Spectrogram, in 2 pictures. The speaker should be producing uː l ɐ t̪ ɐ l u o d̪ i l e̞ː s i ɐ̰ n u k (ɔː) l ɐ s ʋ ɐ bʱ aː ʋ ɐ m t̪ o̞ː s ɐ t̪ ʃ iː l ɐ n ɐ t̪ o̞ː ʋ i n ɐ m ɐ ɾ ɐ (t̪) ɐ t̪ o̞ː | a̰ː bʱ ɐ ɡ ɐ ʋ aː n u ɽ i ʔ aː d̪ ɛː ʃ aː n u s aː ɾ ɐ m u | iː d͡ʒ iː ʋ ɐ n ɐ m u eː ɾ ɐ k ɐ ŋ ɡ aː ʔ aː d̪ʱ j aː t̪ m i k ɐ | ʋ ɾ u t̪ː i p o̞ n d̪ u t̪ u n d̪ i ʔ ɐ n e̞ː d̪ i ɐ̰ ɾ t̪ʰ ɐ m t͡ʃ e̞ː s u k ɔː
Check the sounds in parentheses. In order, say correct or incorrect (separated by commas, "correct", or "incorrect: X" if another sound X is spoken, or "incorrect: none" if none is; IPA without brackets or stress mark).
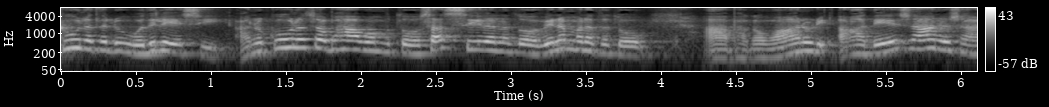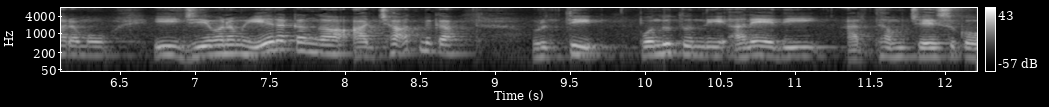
incorrect: uː, correct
